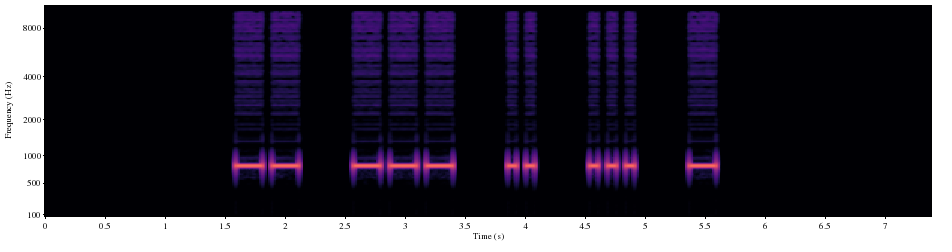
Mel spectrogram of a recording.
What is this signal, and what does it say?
Morse code, heard as a keyed tone, about 16 wpm, spaced as for 11 wpm, 800 Hz. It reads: MOIST
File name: Alphabetical / Alphabetical mp3s / Ms @10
